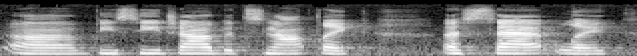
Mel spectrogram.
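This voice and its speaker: A woman's voice: medium pitch, monotone, measured pace, bright, forceful tone. A woman in a workshop audience asking inquisitive follow-up questions. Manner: inquisitive, asks follow-ups.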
